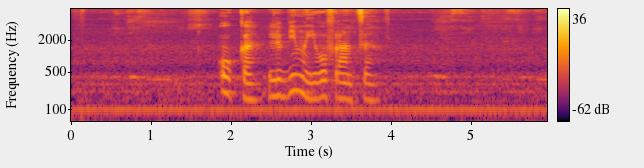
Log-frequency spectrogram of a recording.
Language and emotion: Russian, neutral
